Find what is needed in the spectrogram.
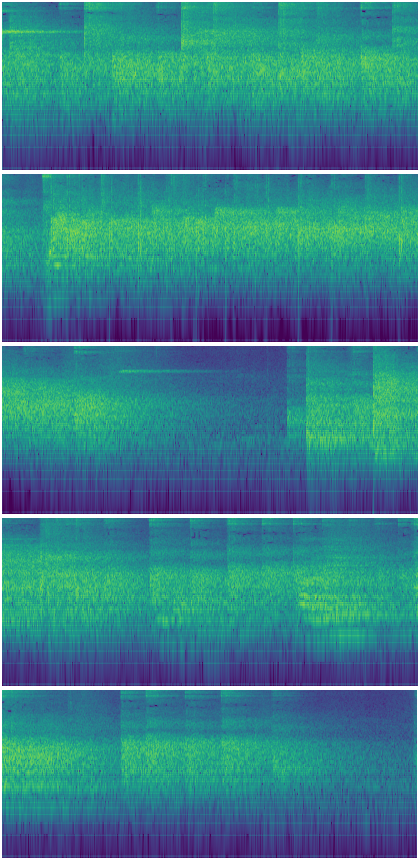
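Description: Table tennis rally: the celluloid ball clicks sharply off rubber paddles and the table in quick succession, echoing in a hard-walled hall, with voices in the background. The sound runs as two rallies with a short lull about ten seconds in.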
